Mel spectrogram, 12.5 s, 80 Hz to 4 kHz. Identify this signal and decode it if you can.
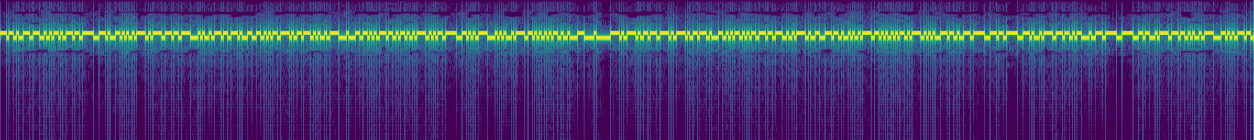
RTTY, about 45.45 baud. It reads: AND THREE OF HIS FOUR DESTROYERS. USS NEW JERSEY AT THE BATTLE FOR
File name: fsk170 / battleshipnj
